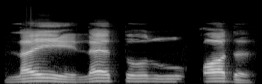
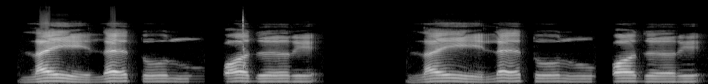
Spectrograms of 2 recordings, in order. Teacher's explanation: قاف موٹا پڑا جائے گا، یا لین ہے یہاں پر اور دال پر قلقلہ ہوگا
